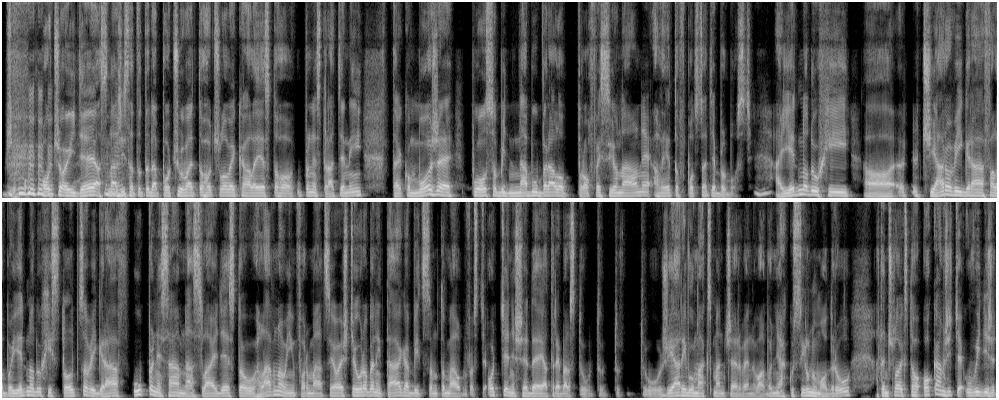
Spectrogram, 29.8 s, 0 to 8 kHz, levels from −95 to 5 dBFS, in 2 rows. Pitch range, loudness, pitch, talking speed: 110-130 Hz, -19 LUFS, 120 Hz, 150 wpm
